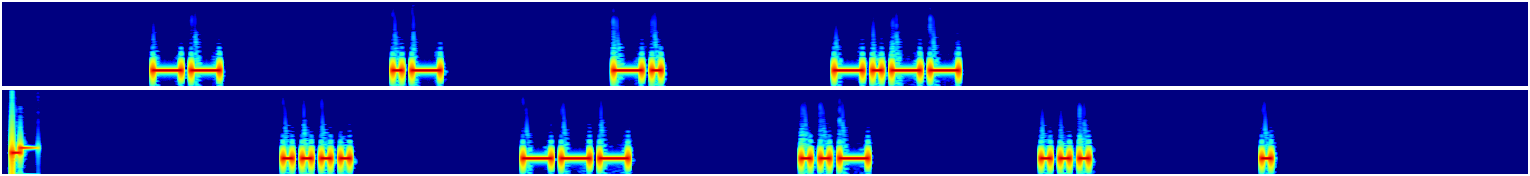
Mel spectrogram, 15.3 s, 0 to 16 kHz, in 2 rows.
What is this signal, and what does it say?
Morse code, heard as a keyed tone, about 25 wpm, spaced as for 9 wpm, 700 Hz. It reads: MANY HOUSE
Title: 6x Character Spacing - Top 200 Words - 25wpm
